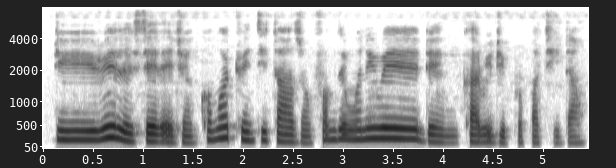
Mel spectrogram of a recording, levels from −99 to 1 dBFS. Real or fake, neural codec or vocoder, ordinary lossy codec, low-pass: real; none; none; 7.2 kHz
